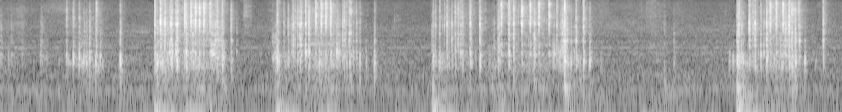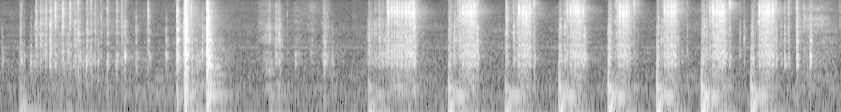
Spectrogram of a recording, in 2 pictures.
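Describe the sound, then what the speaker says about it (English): A tape gun pulls and dispenses packing tape in repeated bursts of ripping, rattling screeches, close and crisp, spaced at first and then coming in a fast regular run of short pulls near the end. "I think I'm going to use my tape gun."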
